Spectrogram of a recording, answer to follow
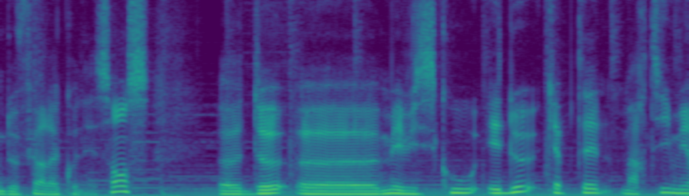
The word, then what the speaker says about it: Mavisku: Bonjour Mevisku. Bonjour. Donc, c'est comme ça qu'il faut le dire, ça s'écrit M-A-V-I-S-K-U, mais c'est bien comme ça qu'il faut le prononcer.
